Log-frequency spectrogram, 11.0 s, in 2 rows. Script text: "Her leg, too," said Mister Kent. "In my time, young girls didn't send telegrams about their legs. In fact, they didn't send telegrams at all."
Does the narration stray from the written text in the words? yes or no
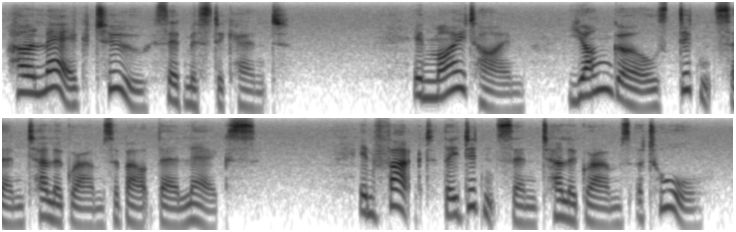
no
